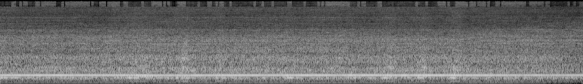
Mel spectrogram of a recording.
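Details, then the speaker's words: Hoover Turbopower 2 vacuum after oiling both motor bearings (the bottom one was rough), reassembled and running with the brush spinning: a smooth, constant, steady-pitched whine with even airflow, a healthy motor. "Nothing wrong with that at all now. That's absolutely perfect."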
